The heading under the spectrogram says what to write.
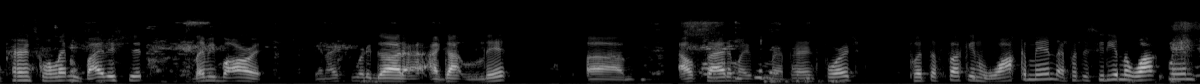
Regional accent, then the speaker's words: Oxnard, California, United States; also born or lived in Santa Paula, California; me and Mark, we, we, were born and raised in Oxnard

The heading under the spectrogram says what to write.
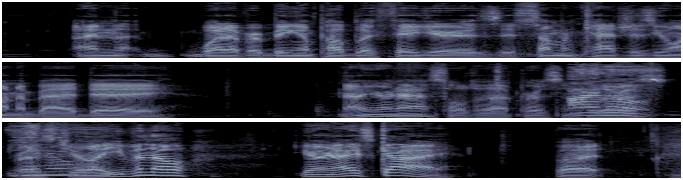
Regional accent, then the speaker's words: San Diego, California, United States; My hometown.

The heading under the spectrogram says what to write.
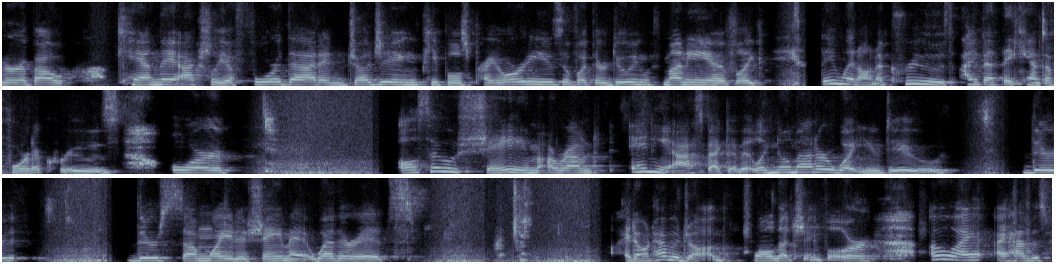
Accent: Blue Springs, Missouri, United States; I grew up in Blue Springs, Missouri, and it was 93% white when I was growing up

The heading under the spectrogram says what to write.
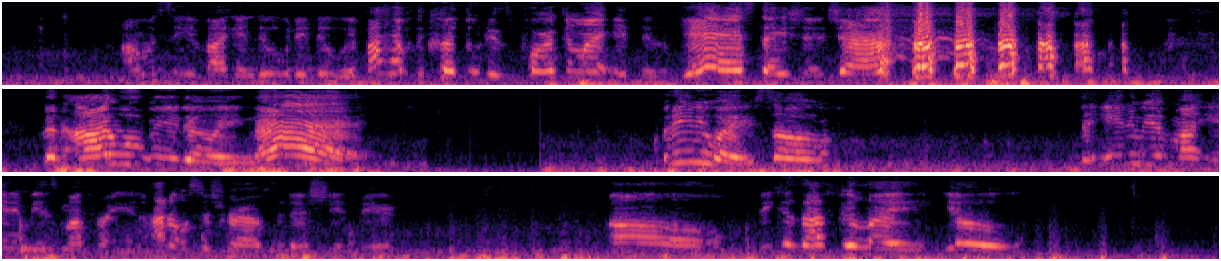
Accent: the South, United States; Growing up in the South

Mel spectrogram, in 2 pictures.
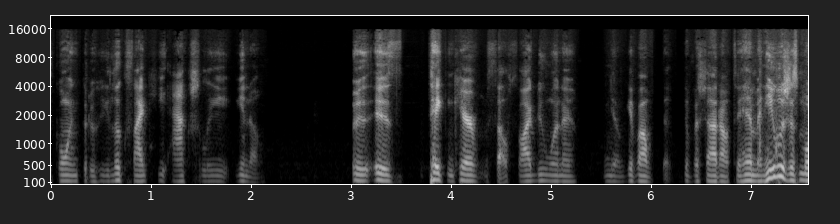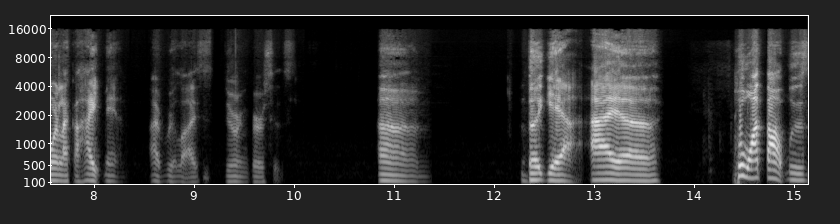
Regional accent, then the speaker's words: Northern California, United States; I'm also from Northern California.

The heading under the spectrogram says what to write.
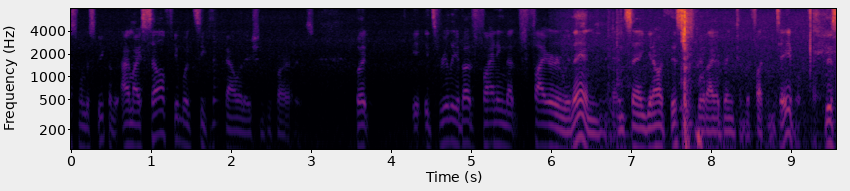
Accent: Boston, Massachusetts, United States; now in Connecticut, United States; I'm hailing from Connecticut, but I'm a Boston boy, born and bred.

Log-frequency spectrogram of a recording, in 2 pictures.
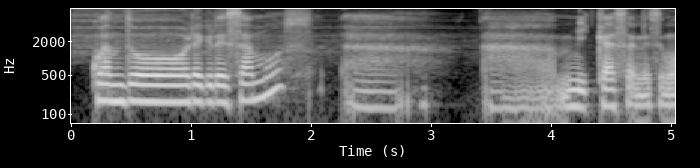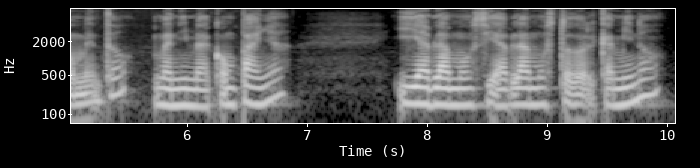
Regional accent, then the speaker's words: France; Spanish is a second language; moved away as an adult; Soy francesa

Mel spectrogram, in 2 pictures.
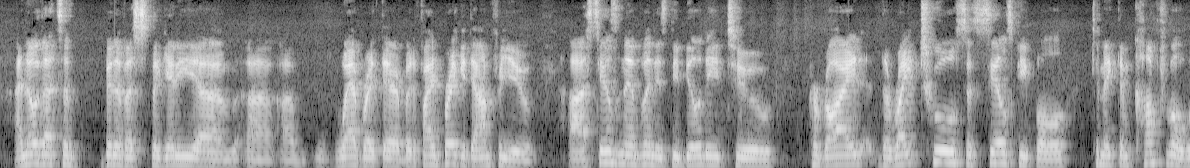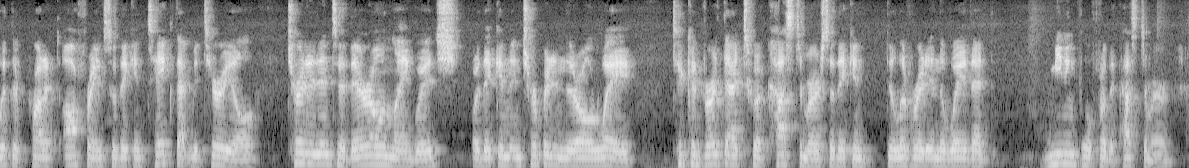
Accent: Toronto, Ontario, Canada; moved away; also born or lived in Hawaii / South Korea; I'm born in Canada, born and raised in Toronto

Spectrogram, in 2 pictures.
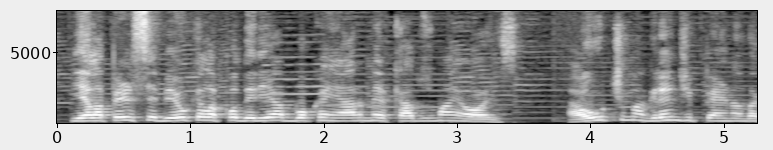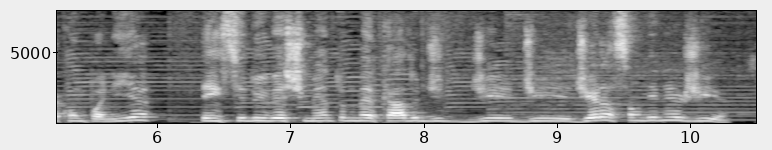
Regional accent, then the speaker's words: Curitiba, Paraná, Brazil; Olha, eu sou curitibano.

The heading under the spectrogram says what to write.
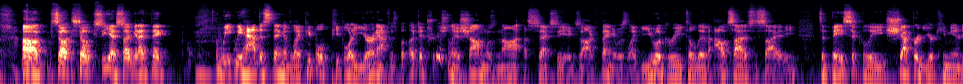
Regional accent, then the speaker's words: Chicago, Illinois, United States; moved away; also born or lived in New York; from where I grew up in Chicago

